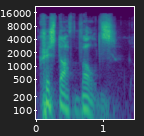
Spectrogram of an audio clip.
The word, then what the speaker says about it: Christoph Waltz: To go back, Christoph Waltz. – Oh, Christoph Waltz. – Right. – Yes, we must pronounce the name accurately.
